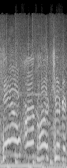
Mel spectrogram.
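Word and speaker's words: Dale Earnhardt Jr.: Dale Nhard Jr. Did I pronounce that right?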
